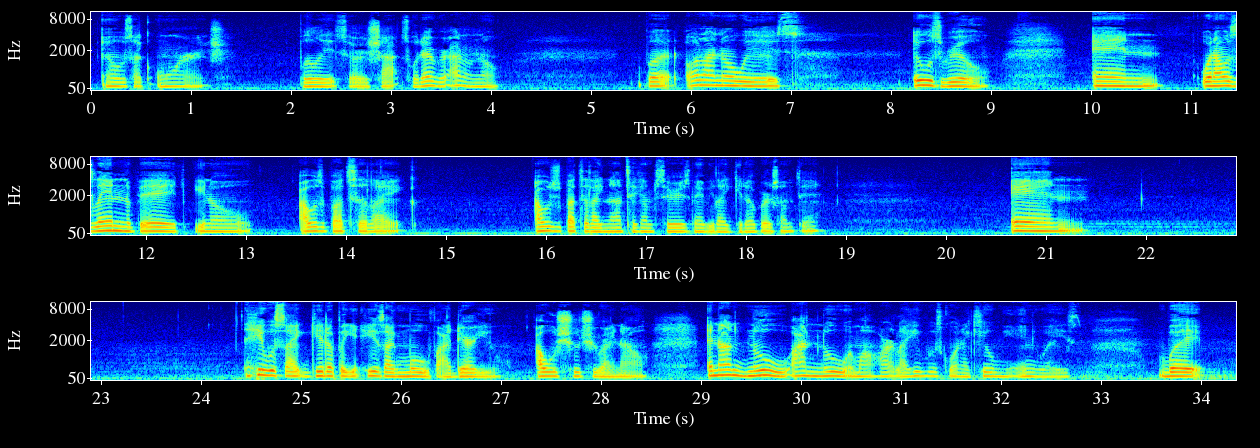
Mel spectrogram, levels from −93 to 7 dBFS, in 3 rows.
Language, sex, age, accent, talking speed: English, female, 20-39, American, 150 wpm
